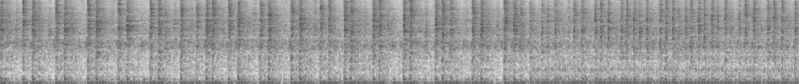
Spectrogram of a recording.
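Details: Carburetted Harley Softail V-twin that had been missing or fuel-starved, after cleaning the dirty enricher circuit and refitting the original intermediate jet: loping, uneven idle with no misses or stumbles, fixed.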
